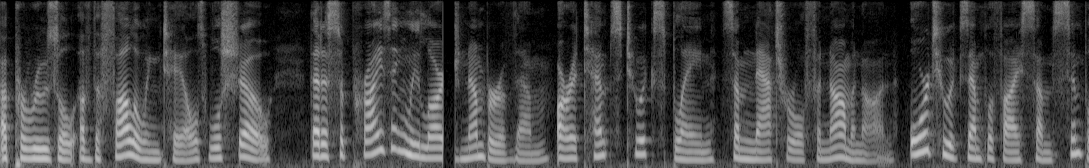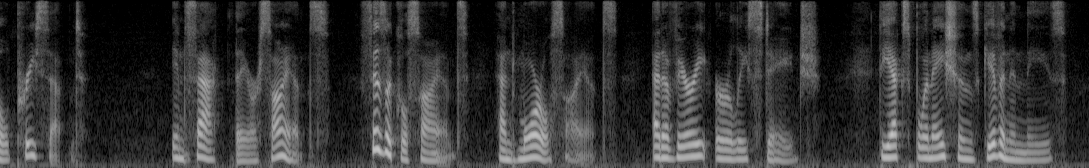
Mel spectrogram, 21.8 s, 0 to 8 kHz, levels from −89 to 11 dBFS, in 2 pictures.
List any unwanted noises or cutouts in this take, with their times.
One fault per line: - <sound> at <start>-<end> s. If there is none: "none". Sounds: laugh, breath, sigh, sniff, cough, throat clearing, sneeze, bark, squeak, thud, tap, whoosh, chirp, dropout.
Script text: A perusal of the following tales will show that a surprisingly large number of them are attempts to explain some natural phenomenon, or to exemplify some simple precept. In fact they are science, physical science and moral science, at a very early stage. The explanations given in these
- dropout at 4.4-4.6 s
